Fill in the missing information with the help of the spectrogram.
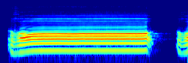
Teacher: গ গ 4 আলিফ টান, মধ্যে মুত্তাসিল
